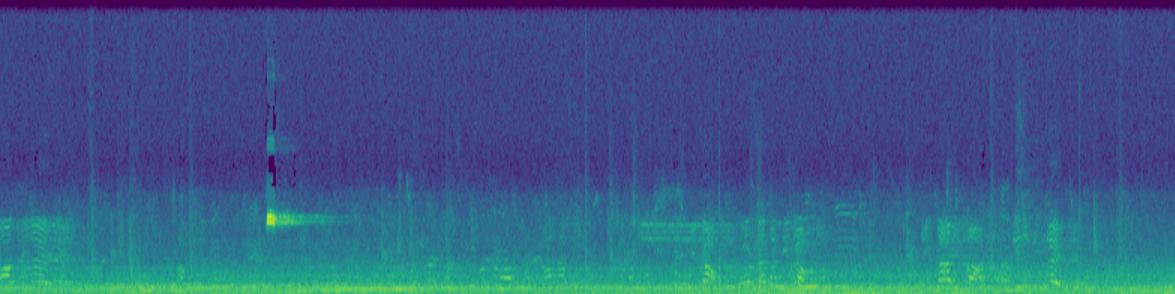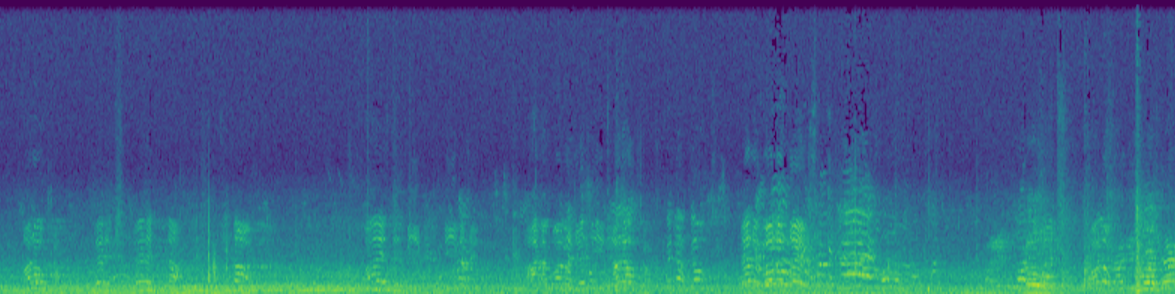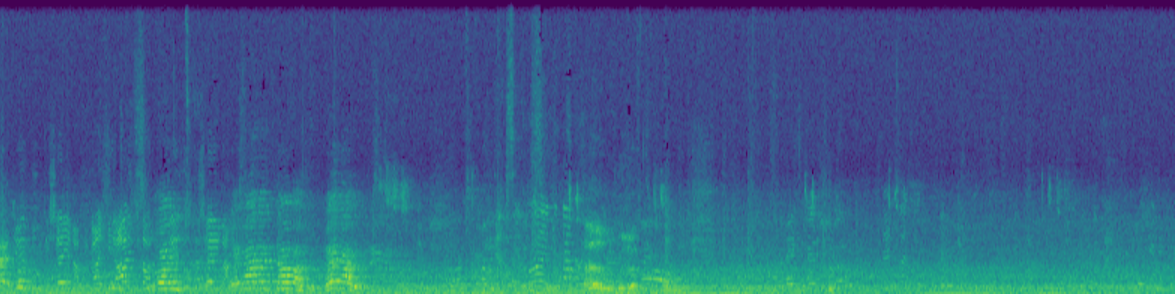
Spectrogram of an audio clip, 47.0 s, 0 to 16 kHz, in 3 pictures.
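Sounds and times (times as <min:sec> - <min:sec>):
voices calling out: 0:00.0 - 0:47.0
sharp whistle blast: 0:03.6 - 0:04.4.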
